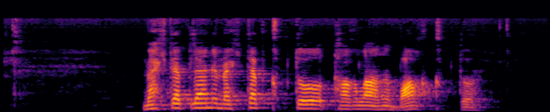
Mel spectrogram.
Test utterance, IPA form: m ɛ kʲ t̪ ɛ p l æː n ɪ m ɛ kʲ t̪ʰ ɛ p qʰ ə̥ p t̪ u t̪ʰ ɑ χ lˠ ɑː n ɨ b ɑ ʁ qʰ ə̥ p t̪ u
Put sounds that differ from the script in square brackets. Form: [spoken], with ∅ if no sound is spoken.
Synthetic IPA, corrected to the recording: m ɛ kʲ t̪ ɛ p l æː n ɪ m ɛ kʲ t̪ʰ ɛ p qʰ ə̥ p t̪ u t̪ʰ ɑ [ʁ] lˠ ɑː n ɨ b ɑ ʁ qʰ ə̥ p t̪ u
